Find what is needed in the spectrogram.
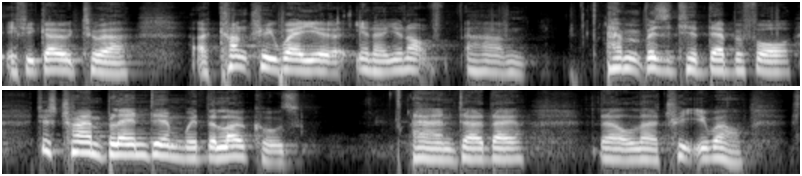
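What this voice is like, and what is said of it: English accent. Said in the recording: “as you can tell from the accent ... originally from England”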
